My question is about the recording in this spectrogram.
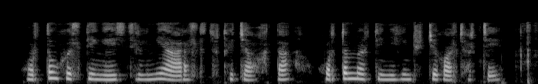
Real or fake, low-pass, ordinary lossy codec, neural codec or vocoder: real; 7.2 kHz; AAC, 48 kbps; none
